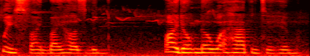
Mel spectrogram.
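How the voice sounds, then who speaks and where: A woman's voice: mid-range voice, steady tone, normal speed, darkish tone, slightly rough, lightly acted. A woman acting a worried wife and mother in an audio drama, pleading with restraint.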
